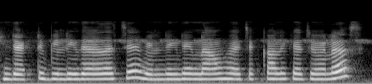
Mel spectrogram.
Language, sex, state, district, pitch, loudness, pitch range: Bengali, female, Tripura, West Tripura, 245 Hz, -13 LUFS, 245-255 Hz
